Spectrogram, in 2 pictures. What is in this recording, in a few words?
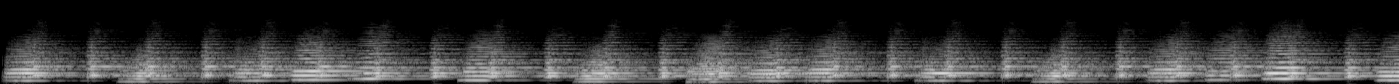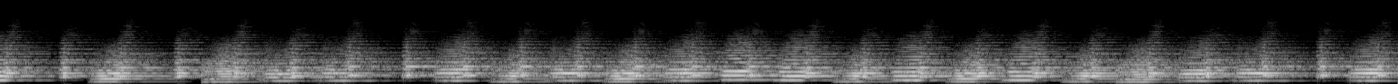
Sad Tuba Ballad; don t be afraid the first toy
